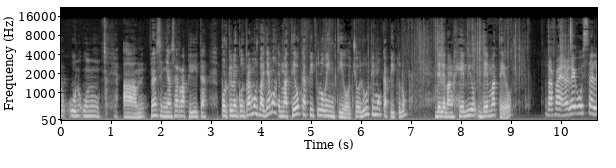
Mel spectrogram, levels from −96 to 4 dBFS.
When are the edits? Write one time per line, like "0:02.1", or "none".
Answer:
0:01.8
0:04.3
